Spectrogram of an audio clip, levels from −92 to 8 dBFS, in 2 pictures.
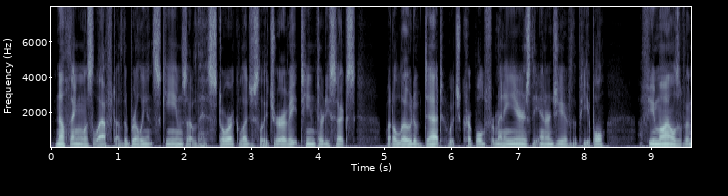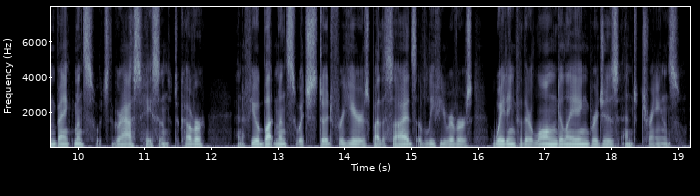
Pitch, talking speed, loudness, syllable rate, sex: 90 Hz, 195 wpm, -25 LUFS, 5.4 syllables/s, male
